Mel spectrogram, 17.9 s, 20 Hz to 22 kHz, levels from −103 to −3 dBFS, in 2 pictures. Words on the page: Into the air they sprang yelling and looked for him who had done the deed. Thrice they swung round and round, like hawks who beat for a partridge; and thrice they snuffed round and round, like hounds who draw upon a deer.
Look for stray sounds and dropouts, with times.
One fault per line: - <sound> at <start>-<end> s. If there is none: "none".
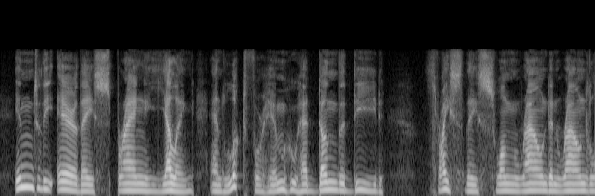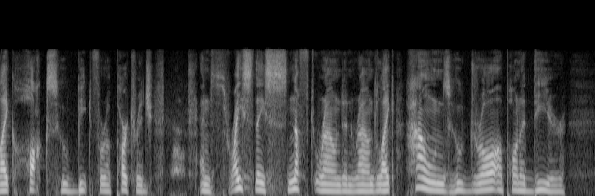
- bark at 11.5-11.7 s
